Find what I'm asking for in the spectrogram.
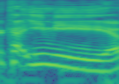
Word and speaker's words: Ka'imi: We have the wonderful, the gorgeous, the hilarious, Hunter Kaimi.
